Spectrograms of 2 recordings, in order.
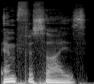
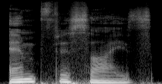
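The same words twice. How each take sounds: First: Said in the usual way. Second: Slow model. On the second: Shown as a demonstration. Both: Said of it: "vocabulary drill, word repeated".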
